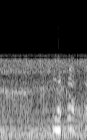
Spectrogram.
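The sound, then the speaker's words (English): A steady, low humming drone of a warp engine runs unbroken through the second, with a few faint tonal swells rising briefly above the even rumble. “Sometimes the hum warp engine sounds just soothe myself.”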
